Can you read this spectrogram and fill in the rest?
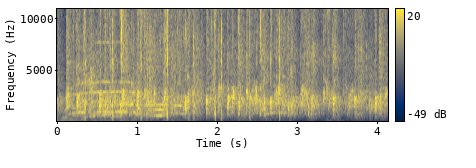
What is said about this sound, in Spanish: Gracias, un aplauso a él.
